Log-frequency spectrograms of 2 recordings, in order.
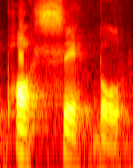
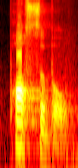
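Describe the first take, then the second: First: The second syllable has a clear 'i' vowel. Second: The second syllable has a weak schwa vowel. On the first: This is the older pronunciation. "In the past, people would say I" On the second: This is the present-day pronunciation. "Today, it's a"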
